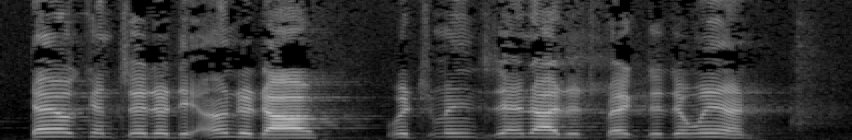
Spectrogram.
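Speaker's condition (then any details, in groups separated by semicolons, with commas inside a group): Cerebral palsy; onset about 30 to 40 days after birth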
